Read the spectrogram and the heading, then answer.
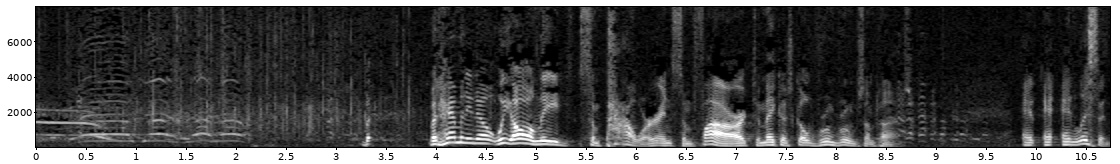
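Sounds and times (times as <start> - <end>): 
voices calling and cheering: 0.0 - 2.3
audience clapping: 0.0 - 3.9
speech: 3.3 - 8.8, 9.9 - 10.7.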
